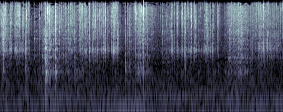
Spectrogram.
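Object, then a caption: Thin soap shavings. Curled and flat thin green dry soap shavings, held in cupped hands with grey nails, are pressed and crushed by the hands on a black surface. A steady, bright, dry crunching and crackling runs throughout, with a few sharper snaps standing out. There is little low end.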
